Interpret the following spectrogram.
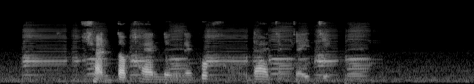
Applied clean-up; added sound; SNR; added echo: none; Harmonica; 5 dB; none.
